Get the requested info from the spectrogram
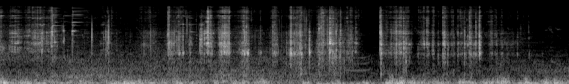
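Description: A run of light clinks, rattles and scrapes from objects being handled, over a steady low wind rumble on the microphone.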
